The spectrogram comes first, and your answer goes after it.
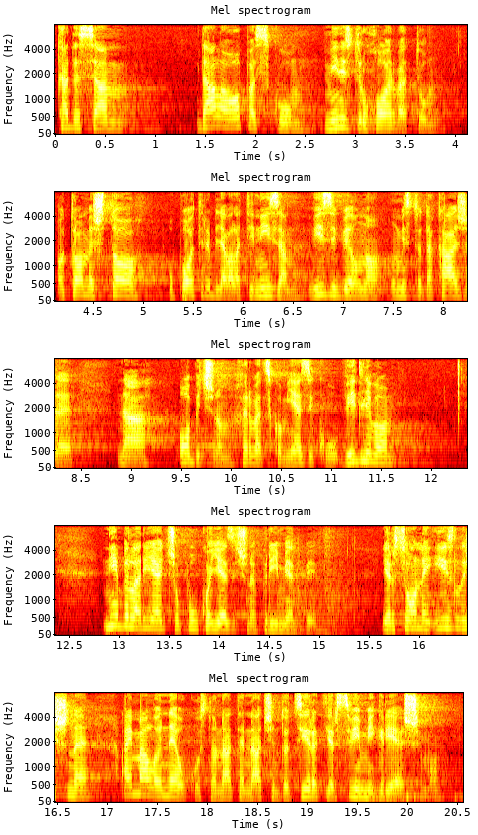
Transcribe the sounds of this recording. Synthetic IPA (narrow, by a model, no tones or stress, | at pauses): kad̪asam | d̪aːlao̞paskuminist̪ɾuxo̞ɾʋat̪u | ot̪o̞me̞ʃt̪o̞upo̞t̪ɾe̞blʎaʋalˠat̪inizamʋizibilˠno̞umjest̪o̞d̪akaːʒenao̞bit͡ʃno̞mxr̩ʋat̪sko̞mje̞zikuʋid̪ʎiʋo̞ | nije̞biːlˠaɾjeːt͡ʃo̞puːkoje̞zit͡ʃnojpɾiːmje̞d̪bi | je̞ɾsuo̞ne̞ʔizliʃne̞a̰imalˠo̞jene̞ukusno̞nat̪ajnaːt͡ʃind̪o̞t̪siːɾat̪ijeɾsʋimiːɡɾjeːʃimo̰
